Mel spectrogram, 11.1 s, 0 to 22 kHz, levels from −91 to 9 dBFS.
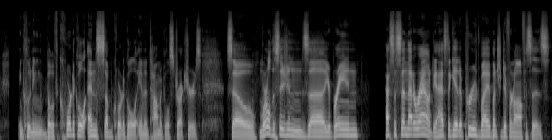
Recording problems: none

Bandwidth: 15 kHz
